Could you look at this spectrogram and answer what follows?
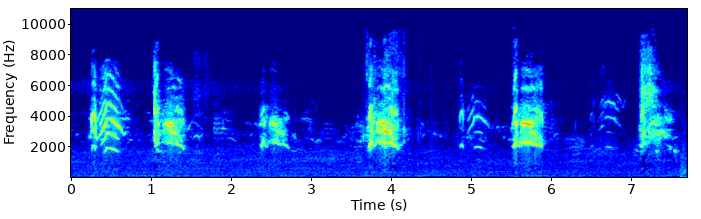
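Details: Repeated squeaky whistles of fulvous whistling ducks, recorded for use in hunting: short arched notes spaced every second or so, some doubled, with faint softer whistles between them against a quiet background.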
